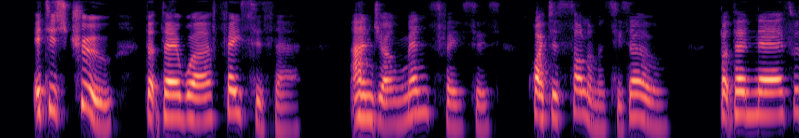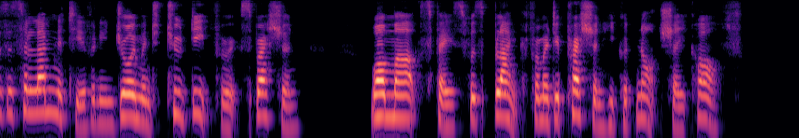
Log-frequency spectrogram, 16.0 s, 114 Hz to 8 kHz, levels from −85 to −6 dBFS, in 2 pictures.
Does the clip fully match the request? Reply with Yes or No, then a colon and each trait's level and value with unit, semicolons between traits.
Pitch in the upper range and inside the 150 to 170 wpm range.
Yes: high, 215 Hz; average, 165 wpm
